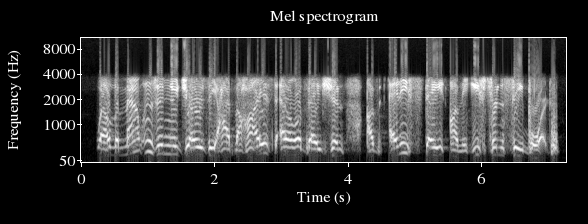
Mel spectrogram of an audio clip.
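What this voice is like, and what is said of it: New Jersey accent. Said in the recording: “I can tell by the accent ... I'm from New Jersey”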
